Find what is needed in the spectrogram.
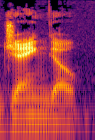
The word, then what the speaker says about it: Django: They named their son Django. – That's awesome. – And the D is silent.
